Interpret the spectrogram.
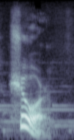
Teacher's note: In American English, we tend to stress the r more, and the vowel sound is more like a u than an o.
